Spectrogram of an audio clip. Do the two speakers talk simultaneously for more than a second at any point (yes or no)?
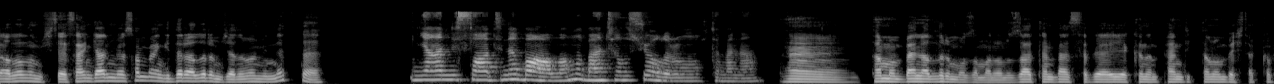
no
